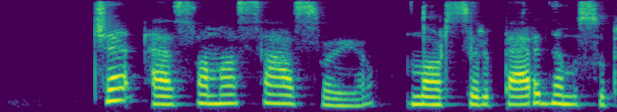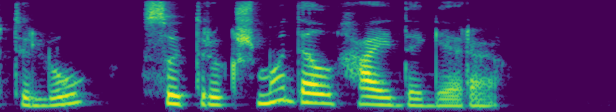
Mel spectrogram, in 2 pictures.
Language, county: Lithuanian, Klaipėda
